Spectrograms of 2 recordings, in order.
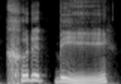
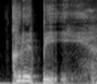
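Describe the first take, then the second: First: Said in the usual way. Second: High breathy whisper, dramatic; ancient alien voice. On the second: Shown as a demonstration. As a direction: whisper it like a conspiracy narrator. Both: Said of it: "let me try my ancient alien voice for this".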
